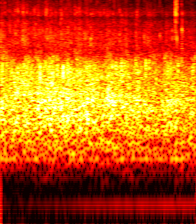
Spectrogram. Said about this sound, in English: Can we give God a clap of praise?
